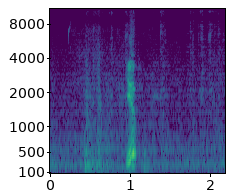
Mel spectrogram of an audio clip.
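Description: A shoe steps onto a metal step with a thud.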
